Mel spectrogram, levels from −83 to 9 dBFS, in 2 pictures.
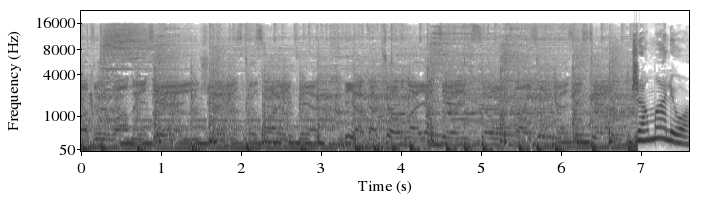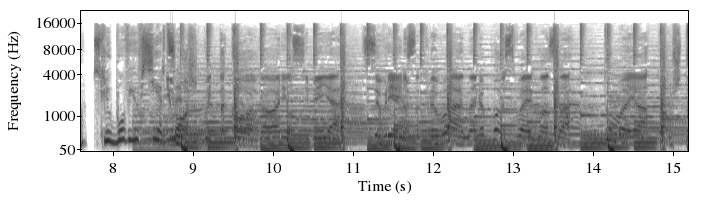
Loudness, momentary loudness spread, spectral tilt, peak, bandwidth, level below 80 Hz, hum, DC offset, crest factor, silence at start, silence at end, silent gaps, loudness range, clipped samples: -14 LUFS; 3 LU; -4 dB/octave; 0 dBFS; 16.5 kHz; -22 dBFS; none; under 0.1%; 14 dB; 0 s; 0 s; 7.68-7.76 s; 1 LU; under 0.1%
